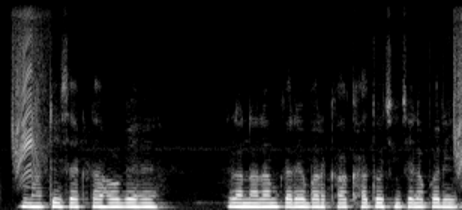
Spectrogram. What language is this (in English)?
Chhattisgarhi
